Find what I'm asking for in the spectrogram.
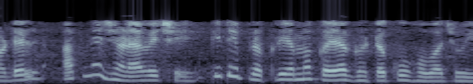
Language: Gujarati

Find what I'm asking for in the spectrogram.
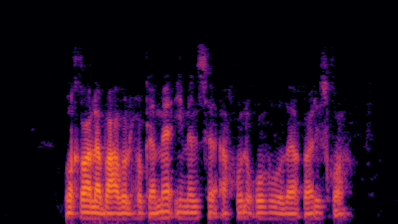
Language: Arabic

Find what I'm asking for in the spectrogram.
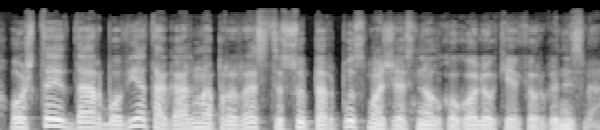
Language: Lithuanian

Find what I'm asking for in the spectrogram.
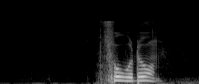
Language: Swedish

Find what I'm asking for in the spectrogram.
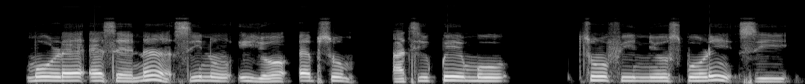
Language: Yoruba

